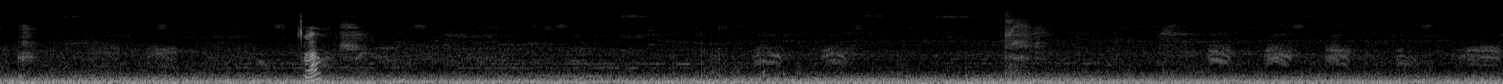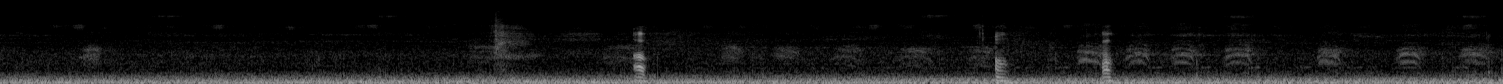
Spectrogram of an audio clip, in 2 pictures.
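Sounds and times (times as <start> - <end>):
steady low rumble: 0.0 - 30.0
crow cawing: 7.6 - 8.6, 12.1 - 15.1, 25.8 - 30.0.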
